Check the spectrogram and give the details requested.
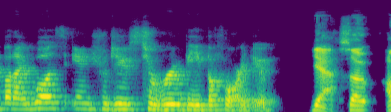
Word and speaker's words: RWBY: Yeah, what we're talking about is called Ruby, or as it's spelled RW. Yeah, it was spelled RWBY, right?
